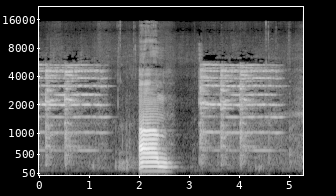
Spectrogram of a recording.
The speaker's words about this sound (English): Oh, playing the bell like that?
